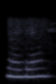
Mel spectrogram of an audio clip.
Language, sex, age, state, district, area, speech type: Odia, female, 18-30, Odisha, Kalahandi, rural, conversation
